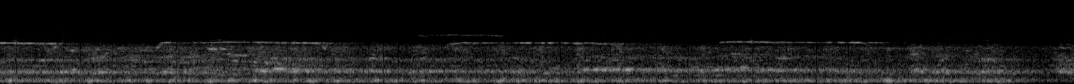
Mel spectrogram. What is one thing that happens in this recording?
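A crowd in a large open stadium chants and sings steadily.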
